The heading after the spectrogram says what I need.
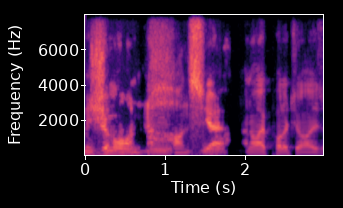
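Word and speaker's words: Djimon: Jamon. His name is Jamon Honsu. Yeah, and I apologize, Jamon, because I have brain farts all the time, so don't take it personally. Like Django, the D is silent.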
